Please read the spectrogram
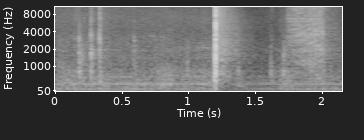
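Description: Stampin' Up paper trimmer cutting patterned paper: a few light clicks, one sharp click a little over a second in, then a short hiss of the blade sliding through the paper near the end.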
